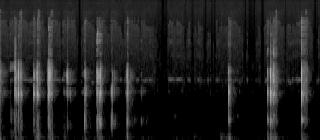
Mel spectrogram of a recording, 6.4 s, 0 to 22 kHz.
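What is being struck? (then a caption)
Small glass nail polish bottle. A small glass nail polish bottle full of glitter polish, with a metallic cap, is held in the hand and tapped with short painted nails. Eleven light, crisp clicks with a faint glassy ring near 1.5 kHz come in a quick run, then a pause and a few sparser taps.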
